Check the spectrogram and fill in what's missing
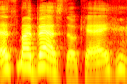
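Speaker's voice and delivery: usual speaking voice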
